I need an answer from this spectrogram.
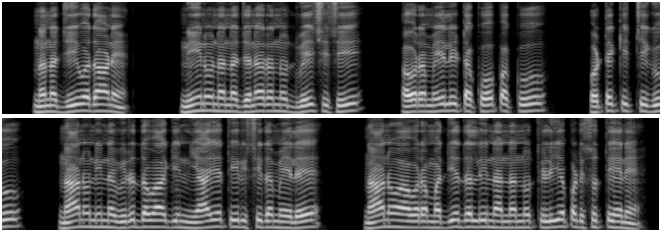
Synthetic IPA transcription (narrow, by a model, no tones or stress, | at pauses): nɐnːɐd͡ʒiːʋɐd̪aːɳe̞ | niːnunɐnːɐd͡ʒɐnɐɾɐnːud̪ʋeːʂisi | ɐʋɐɾɐme̞ːliʈːɐkɔːpɐkːu | ɦɔʈːekit͡ʃːiɡuː | naːnuninːɐʋiɾud̪ʱːɐʋaːɡinjaːjɐt̪iːɾisid̪ɐme̞ːle̞ | naːnuɐʋɐɾɐmɐd̪ʱjɐd̪ɐlːinɐnːɐnːut̪iɭijɐpɐɽisut̪ːeːne̞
